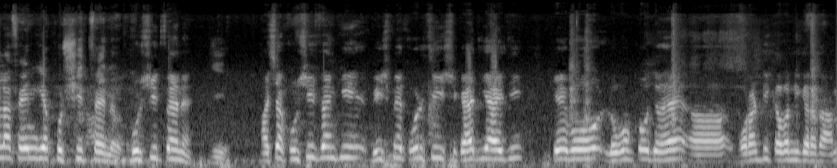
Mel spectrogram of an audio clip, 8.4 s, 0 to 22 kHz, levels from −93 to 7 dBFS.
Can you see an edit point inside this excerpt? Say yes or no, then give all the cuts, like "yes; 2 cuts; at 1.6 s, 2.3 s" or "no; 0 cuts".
no; 0 cuts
